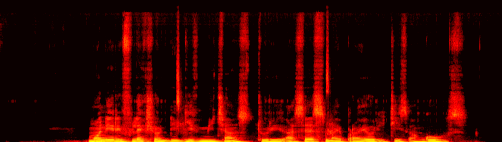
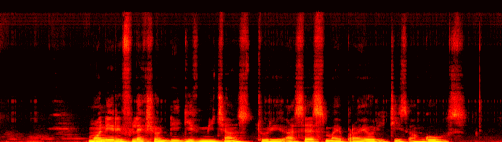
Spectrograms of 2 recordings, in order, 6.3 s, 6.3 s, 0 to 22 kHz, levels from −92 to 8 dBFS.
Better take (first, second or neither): second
